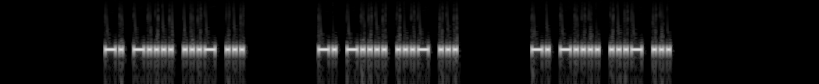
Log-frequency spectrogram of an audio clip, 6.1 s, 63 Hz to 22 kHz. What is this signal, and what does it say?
Morse code, heard as a keyed tone, about 46 wpm, 700 Hz. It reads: N6VS N6VS N6VS
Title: USA Call Signs - 4 Characters - Repeated 3x - 45wpm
